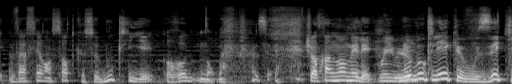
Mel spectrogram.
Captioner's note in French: rires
